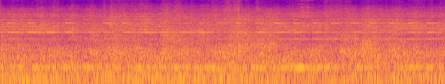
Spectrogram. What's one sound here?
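A freight train rumbles past close by.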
